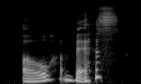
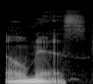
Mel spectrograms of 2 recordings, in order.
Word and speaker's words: OMIS: I will not say all of the nets are like this are super friendly, but OMIS, pronounced OMIS, or OM, International Sideband Society. – OMIS.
